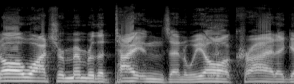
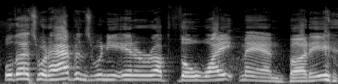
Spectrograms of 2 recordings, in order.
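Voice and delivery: higher, louder Kramer jeer; Kramer quote; 8 semitones higher, 6 dB louder than usual. Retold or imitated. Kramer taunting the heckler, higher and louder. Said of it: "when he's like".

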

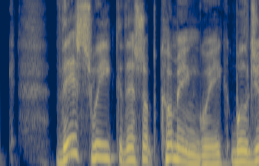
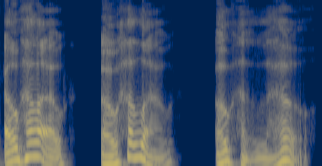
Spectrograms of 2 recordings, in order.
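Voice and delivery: suggestive hello, sinking lower each time; mock kinky greeting; 4 semitones lower than usual. Podcaster greeting an overdue upload, mock-kinky and dropping lower. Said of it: "I don't get that kinky with it".

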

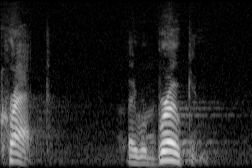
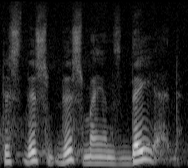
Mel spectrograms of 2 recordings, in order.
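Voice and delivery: hushed thought; 4 semitones lower, 11 dB quieter than usual. Retold or imitated. Recalling shock at finding body.

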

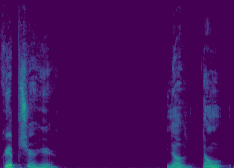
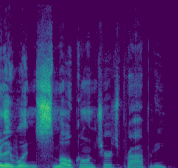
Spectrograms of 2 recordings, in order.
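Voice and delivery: ordinary talk

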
